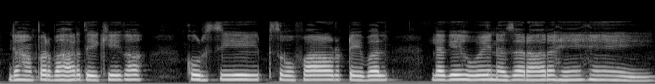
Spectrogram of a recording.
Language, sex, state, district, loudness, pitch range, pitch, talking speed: Hindi, female, Rajasthan, Jaipur, -13 LUFS, 205-215 Hz, 210 Hz, 130 wpm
